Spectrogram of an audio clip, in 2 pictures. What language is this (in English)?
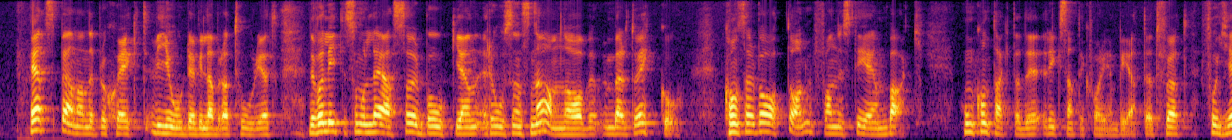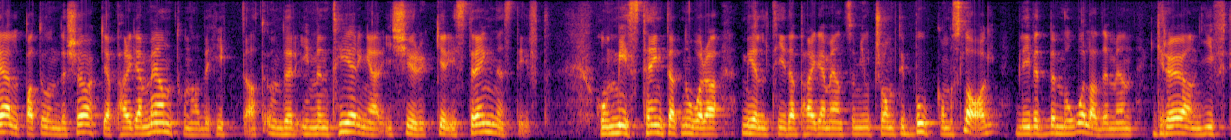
Swedish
